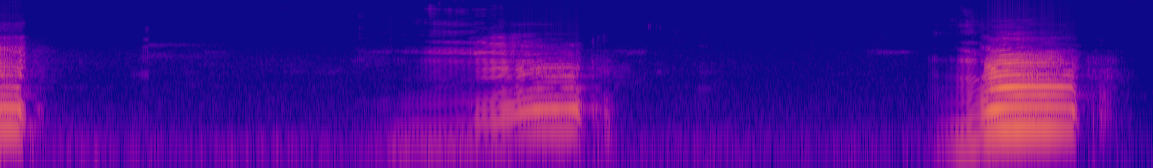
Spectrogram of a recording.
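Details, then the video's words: Mooing cattle: the tail of one call, then a slowly rising, drawn-out moo around the middle, and a loud, full-throated moo near the end, quiet between calls. "Kuh geräusch - Kuhgeräusche"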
